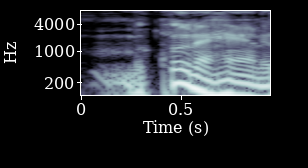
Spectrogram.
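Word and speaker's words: McLuhan: Marshall McClenahan, as I recall, is the pronunciation of his name.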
